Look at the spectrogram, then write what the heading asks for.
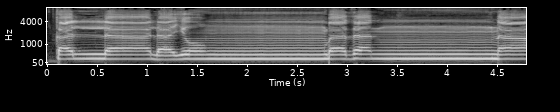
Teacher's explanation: نون مشدد ہے، غنہ کریں گے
